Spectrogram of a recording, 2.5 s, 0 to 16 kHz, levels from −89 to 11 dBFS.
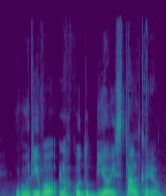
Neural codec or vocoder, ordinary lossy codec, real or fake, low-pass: codec, 44.1 kHz, 7.8 kbps, DAC; MP3, 96 kbps; fake; 14.4 kHz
